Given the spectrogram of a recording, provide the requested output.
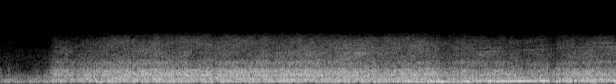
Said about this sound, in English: Engine start completed.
